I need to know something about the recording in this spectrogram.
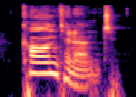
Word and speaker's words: continent: And continent, continent, also it is on the first syllable.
